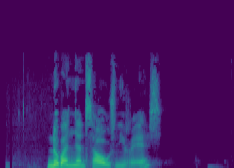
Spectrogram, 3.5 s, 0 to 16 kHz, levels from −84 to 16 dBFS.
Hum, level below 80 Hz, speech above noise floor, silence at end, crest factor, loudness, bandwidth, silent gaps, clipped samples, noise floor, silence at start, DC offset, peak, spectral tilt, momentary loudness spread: none; -78 dBFS; 57 dB; 1.15 s; 22 dB; -20 LUFS; 11 kHz; none; under 0.1%; -76 dBFS; 0.7 s; under 0.1%; -2 dBFS; -4.5 dB/octave; 16 LU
